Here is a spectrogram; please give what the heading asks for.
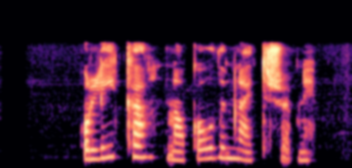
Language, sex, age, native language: Icelandic, female, 20-29, Icelandic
